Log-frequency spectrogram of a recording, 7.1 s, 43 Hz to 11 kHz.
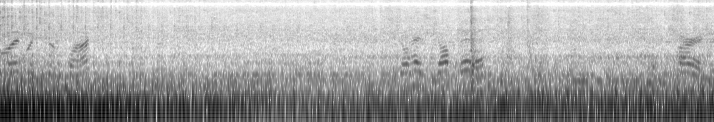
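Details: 1977 Chevy Camaro V8, just fitted with a new torque converter and Pypes Violator exhaust, warming up: deep, loud burble holding a steady, even idle, no knocks or misses; normal warm idle.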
